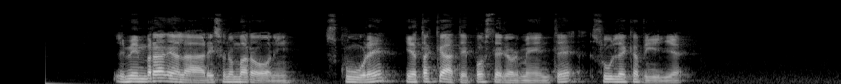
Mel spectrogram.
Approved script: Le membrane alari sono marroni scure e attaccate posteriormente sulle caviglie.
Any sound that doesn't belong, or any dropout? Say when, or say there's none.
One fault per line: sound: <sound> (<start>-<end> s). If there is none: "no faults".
no faults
